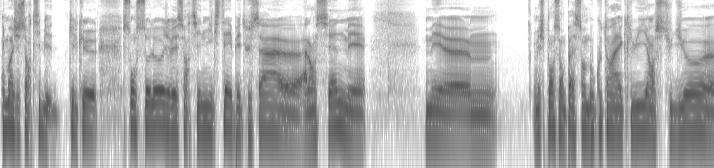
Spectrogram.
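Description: In a very clean recording with a silent background, a man talks at a very slow pace, his loudness very even and his intonation fairly even. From grew up abroad: China, India, Japan, Germany. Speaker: singer. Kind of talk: casual chat. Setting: studio.

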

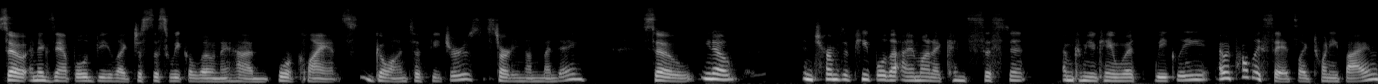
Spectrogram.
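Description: With lively intonation, a woman speaks at a moderate pace in a fairly low pitch. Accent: American. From US West Coast, Los Angeles. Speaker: talent agent. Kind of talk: casual chat.

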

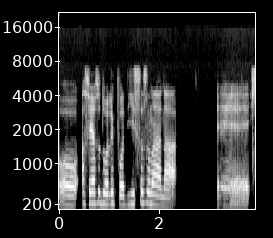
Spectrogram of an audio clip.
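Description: The recording of this woman's voice is dry and close, without any echo. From Finspång, Östergötland, Sweden. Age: young. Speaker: student quiz contestant. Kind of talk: casual quiz chat. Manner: hesitant.

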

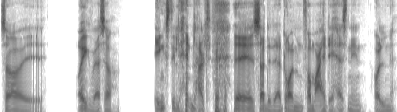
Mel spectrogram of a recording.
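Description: A man with a very deep, low pitch and vocal fry speaks at a moderate pace, his pitch varying in an ordinary way. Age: 40s. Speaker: former drift driver and car YouTuber. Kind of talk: casual interview chat. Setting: studio.

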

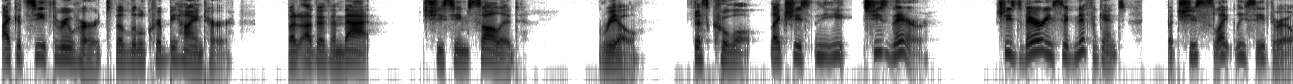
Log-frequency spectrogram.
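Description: A woman with an American accent talks at a very deep, low pitch and a fairly slow pace, leaving long, frequent pauses. Her tone is animated, with very wide pitch swings, in a very clean, dry, close recording with no echo and a silent background. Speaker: podcast host. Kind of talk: casual chat, some reading aloud. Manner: animated, joking.

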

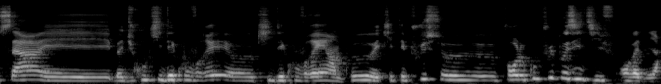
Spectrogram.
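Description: A woman talks at a fairly slow pace, with a medium pitch and ordinary pitch variation. Hers is an ordinary speaking voice. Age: 50s. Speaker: tech entrepreneur. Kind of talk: interview.

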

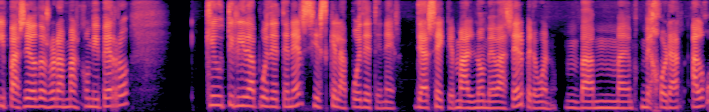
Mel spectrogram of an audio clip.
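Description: At a fairly quick pace, a woman talks in a normal speaking voice at medium pitch with fairly even intonation, her dry, close sound free of echo on a very clean recording with a silent background. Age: 40s. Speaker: podcast host, wellness communicator. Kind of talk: interview.

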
